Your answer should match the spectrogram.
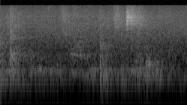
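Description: Faint voices of children talking in a bare hall, with a few soft knocks and scuffs.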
